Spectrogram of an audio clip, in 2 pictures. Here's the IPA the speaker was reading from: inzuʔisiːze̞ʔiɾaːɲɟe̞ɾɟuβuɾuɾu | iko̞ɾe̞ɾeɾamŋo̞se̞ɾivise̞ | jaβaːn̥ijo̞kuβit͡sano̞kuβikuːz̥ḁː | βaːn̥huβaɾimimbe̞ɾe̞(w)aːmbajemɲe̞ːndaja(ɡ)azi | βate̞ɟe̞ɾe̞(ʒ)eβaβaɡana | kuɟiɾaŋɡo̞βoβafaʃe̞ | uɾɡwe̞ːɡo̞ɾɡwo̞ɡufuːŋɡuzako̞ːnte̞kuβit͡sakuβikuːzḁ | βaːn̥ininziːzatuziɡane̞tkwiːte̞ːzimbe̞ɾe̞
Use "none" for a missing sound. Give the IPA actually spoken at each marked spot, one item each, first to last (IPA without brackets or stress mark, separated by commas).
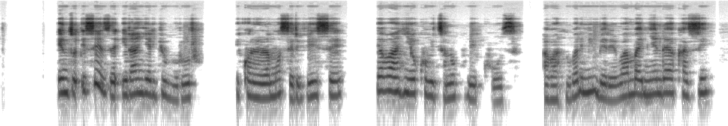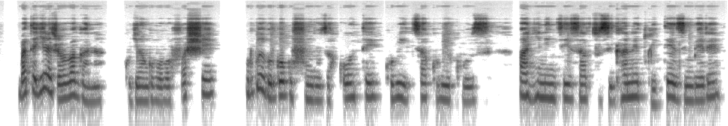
β, k, ʒ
